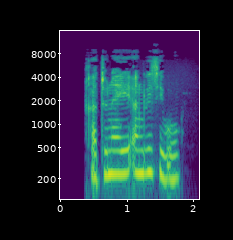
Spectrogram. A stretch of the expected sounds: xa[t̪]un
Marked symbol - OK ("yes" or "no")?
yes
